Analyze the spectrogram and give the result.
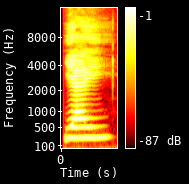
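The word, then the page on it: yai: tone 2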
